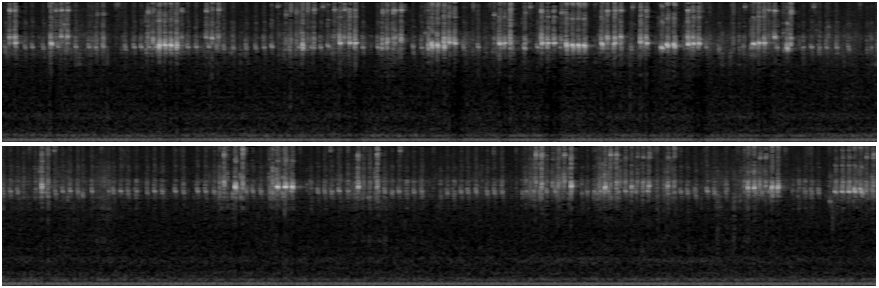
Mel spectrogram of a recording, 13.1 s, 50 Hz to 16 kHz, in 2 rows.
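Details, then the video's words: Live crickets produce scattered bursts of high pulsed chirping, busier at the start and end with a quieter stretch between, over a faint constant low hum. "Live Crickets 60min "Natural Sound""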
